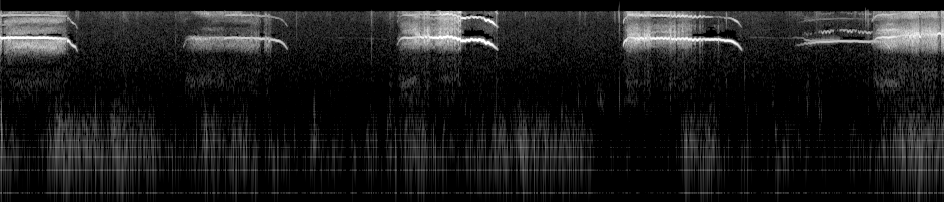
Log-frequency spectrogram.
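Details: On an Arctic ground nest, a female snowy owl utters five rasping, high screams with falling tails, irregularly spaced, over steady wind rumble.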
